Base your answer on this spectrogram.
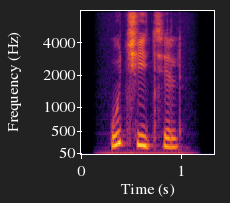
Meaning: teacher, instructor
- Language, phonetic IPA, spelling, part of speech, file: Russian, [ʊˈt͡ɕitʲɪlʲ], учитель, noun, Ru-учитель.ogg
